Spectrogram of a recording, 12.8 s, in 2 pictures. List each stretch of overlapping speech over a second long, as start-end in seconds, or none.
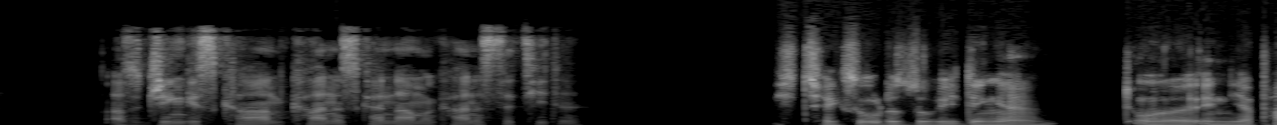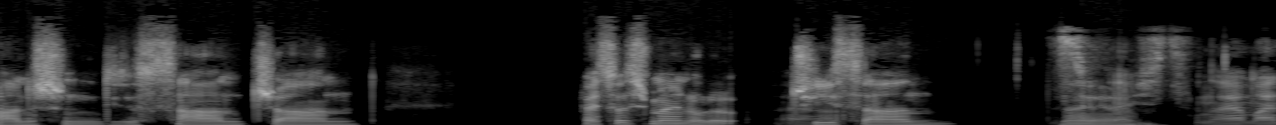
none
